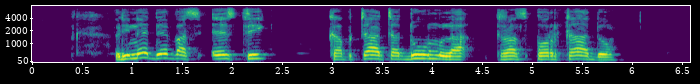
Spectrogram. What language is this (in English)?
Esperanto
